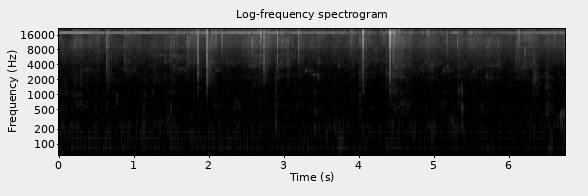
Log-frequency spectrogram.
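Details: Herd of cows grazing green grass at a roadside; sharp, crisp tearing and crunching snaps scattered irregularly over a soft, steady outdoor background.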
